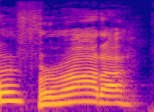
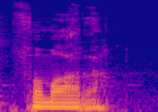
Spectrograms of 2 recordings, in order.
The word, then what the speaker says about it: fermata: Fermata. – Fermata. – Barata? Spell it for me. Spell this term. – F-E-R-M-A-T-A.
